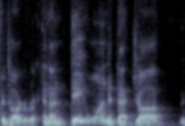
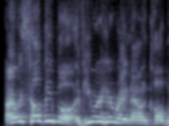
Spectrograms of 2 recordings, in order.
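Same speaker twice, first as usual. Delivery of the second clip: much higher, louder launch; fired up; 11 semitones higher, 4 dB louder than usual. Real, not acted. Bragging about never being normal, excited. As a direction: kick off the rant with energy.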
